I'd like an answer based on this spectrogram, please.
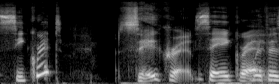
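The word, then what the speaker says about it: Cécred: I thought it was called Creed. It's sacred. Sacred. But spelled with a C.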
